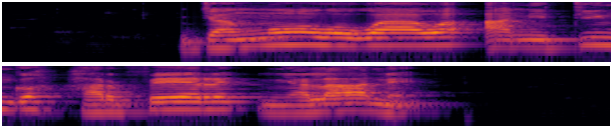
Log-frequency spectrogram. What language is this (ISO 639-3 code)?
fue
